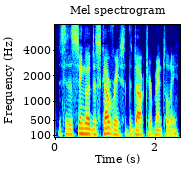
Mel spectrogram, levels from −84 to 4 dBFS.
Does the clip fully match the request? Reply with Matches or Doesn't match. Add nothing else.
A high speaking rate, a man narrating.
Matches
